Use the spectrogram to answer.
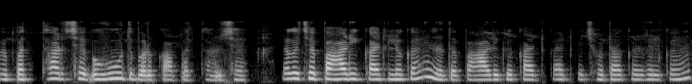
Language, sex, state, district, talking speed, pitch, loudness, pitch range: Maithili, female, Bihar, Katihar, 190 wpm, 230 Hz, -20 LUFS, 220-250 Hz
